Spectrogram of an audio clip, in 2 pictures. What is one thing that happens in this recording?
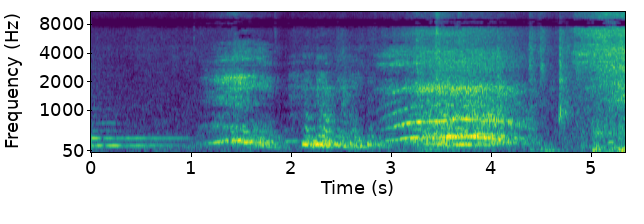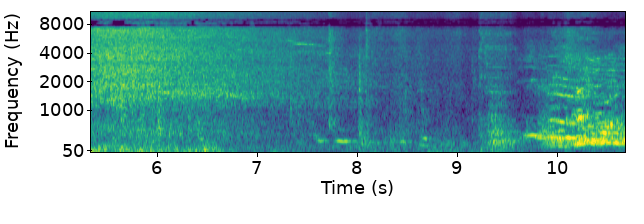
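A crowd of men and women chatter and laugh loudly.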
